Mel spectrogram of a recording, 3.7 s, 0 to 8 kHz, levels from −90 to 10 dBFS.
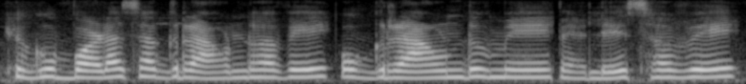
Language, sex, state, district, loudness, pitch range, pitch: Chhattisgarhi, female, Chhattisgarh, Sarguja, -17 LUFS, 245-270 Hz, 255 Hz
